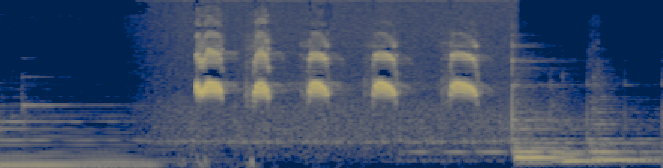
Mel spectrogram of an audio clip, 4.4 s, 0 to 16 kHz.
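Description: Golden marmot giving five short, sharp alarm calls, about one every 0.4 seconds. Music fades out before them and comes back in near the end.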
